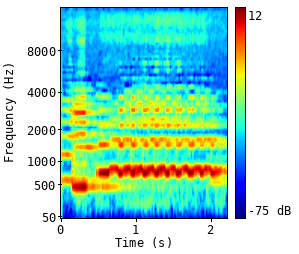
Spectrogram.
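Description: Clarinet playing a short rising phrase: a couple of quick notes stepping up, then one long held note.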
